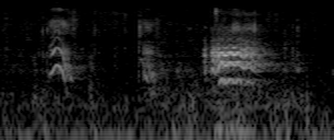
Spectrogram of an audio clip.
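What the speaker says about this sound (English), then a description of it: "It was like a purr." Runt newborn puppy making faint, brief squeaky whimpers and a soft purr-like trill, three short sounds close by in a quiet room.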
